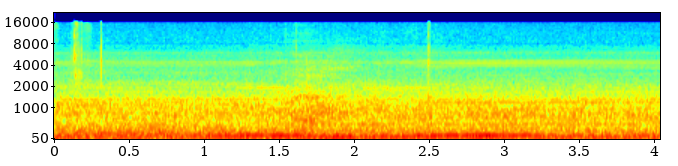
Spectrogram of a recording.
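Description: Steady low background rumble, with a few faint clicks near the start. No elevator machinery is heard running.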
